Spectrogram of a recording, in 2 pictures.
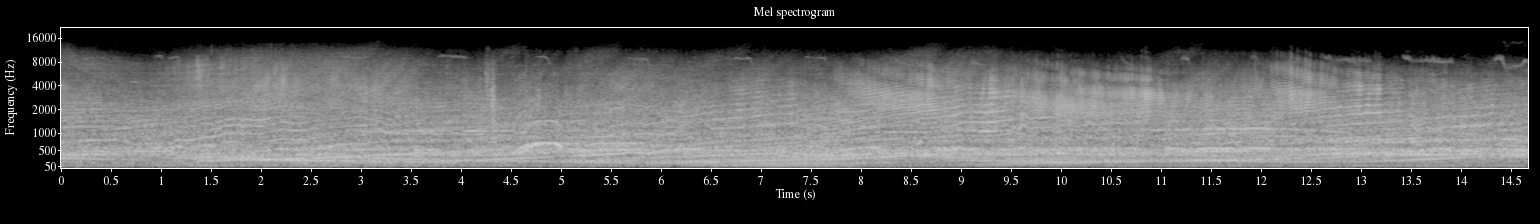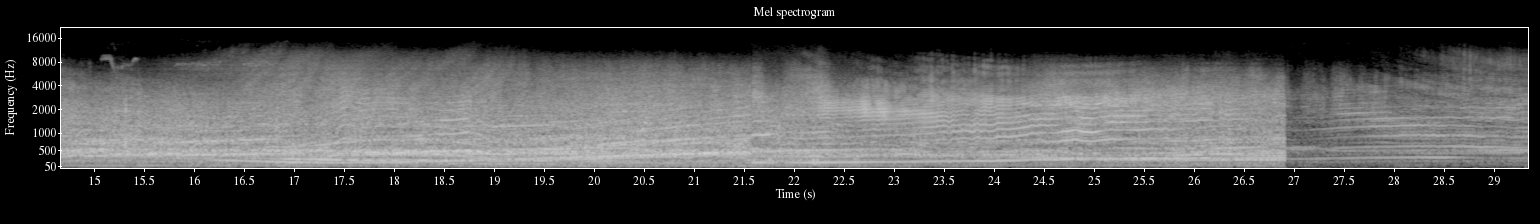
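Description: Several 600-class racing sportbike engines at high revs, their pitch rising and falling through gear changes and as the bikes pass. Near the end the sound drops abruptly to a single, quieter bike.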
